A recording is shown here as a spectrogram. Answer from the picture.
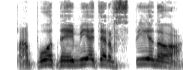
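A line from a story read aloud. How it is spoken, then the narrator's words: Loud bark. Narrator (Russian): гаркнул я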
